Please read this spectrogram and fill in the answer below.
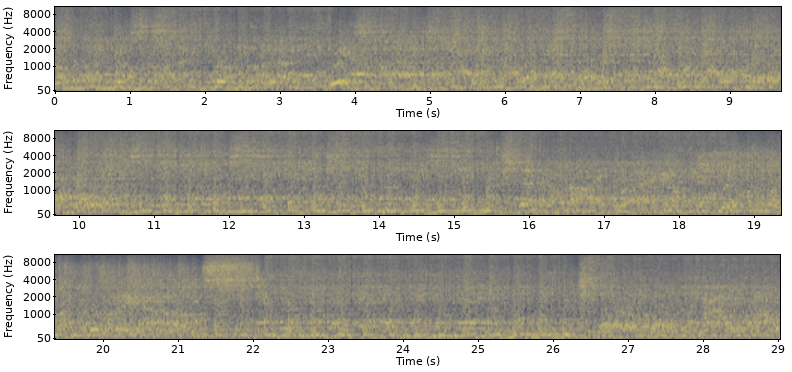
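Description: Symphonic death/black metal band playing live: distorted guitar, drum kit and keyboard, with vocals over them.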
